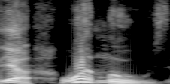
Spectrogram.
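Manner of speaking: loud, pushy, intimidating tough-guy voice. Asking someone what moves they've got; Debo voice. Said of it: "in my Debo voice".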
